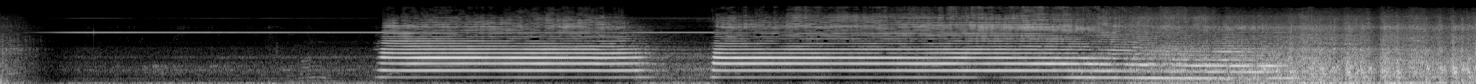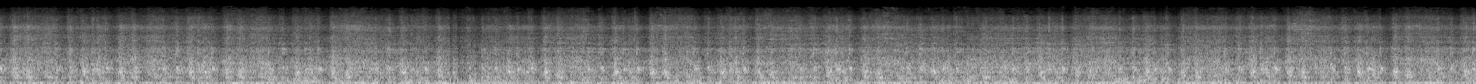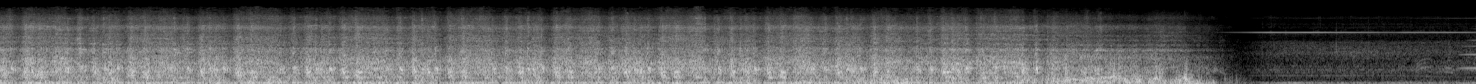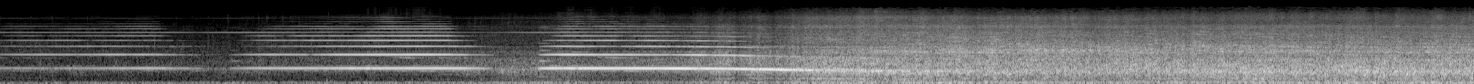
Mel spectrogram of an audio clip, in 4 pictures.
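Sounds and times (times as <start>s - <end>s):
locomotive horn blasts: 3.8s - 13.1s, 44.1s - 52.5s
train rumbling over rail joints: 4.4s - 41.8s, 49.1s - 59.0s.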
